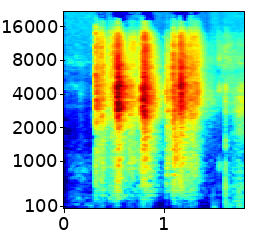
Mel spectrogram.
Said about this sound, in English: So just take a moment and connect to the cards by listening into the sound of them being shuffled.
